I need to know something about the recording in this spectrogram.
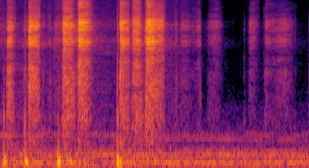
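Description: Marker pen writing in quick, scratchy strokes, a rapid run of them loudest in the first second, then fainter ones.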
